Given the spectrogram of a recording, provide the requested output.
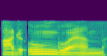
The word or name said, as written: ad unguem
